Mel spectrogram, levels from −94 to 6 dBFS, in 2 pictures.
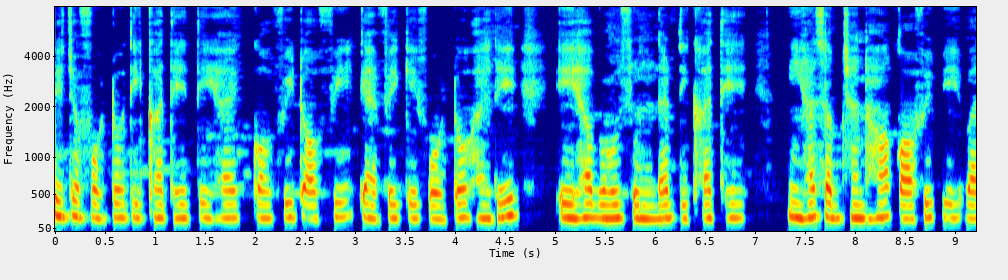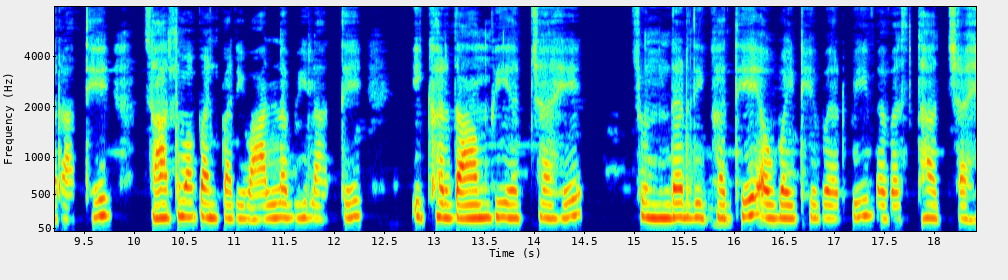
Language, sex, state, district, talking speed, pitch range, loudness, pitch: Chhattisgarhi, female, Chhattisgarh, Rajnandgaon, 165 wpm, 180-195 Hz, -19 LUFS, 185 Hz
